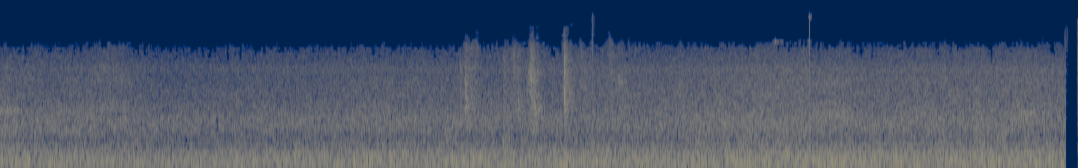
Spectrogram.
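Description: Steady low background rumble, with a few faint light clicks about halfway through from small engine parts being handled.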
